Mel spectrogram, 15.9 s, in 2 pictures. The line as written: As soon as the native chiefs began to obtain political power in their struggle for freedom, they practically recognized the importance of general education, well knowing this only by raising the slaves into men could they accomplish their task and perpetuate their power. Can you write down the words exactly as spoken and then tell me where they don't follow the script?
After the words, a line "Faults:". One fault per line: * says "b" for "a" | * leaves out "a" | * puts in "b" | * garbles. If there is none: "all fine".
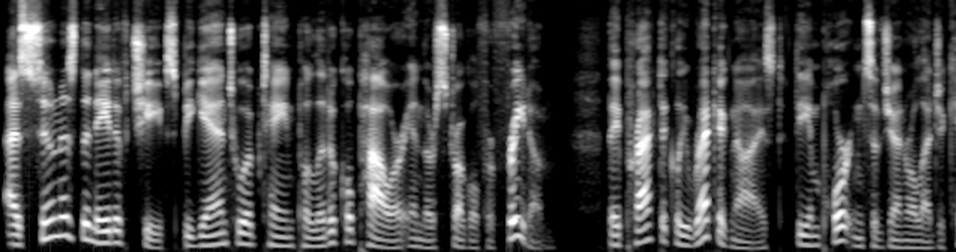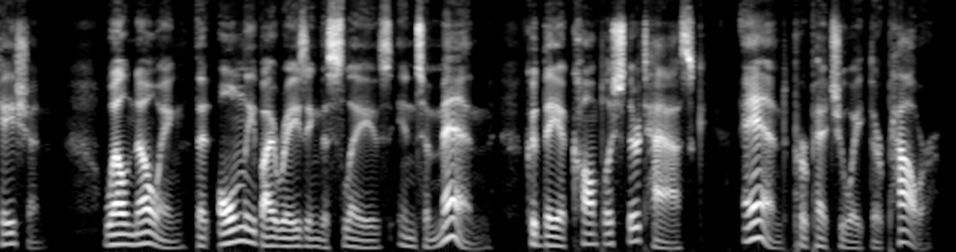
As soon as the native chiefs began to obtain political power in their struggle for freedom, they practically recognized the importance of general education, well knowing that only by raising the slaves into men could they accomplish their task and perpetuate their power.
Faults:
* says "that" for "this"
